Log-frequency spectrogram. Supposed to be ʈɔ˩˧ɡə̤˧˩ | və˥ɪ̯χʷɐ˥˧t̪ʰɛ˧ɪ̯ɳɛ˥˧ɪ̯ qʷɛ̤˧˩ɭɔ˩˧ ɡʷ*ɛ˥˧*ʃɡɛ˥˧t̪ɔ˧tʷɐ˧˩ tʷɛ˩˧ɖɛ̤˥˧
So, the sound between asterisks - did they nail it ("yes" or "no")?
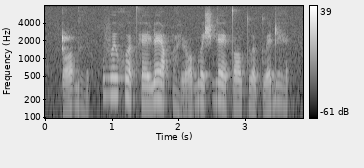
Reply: yes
